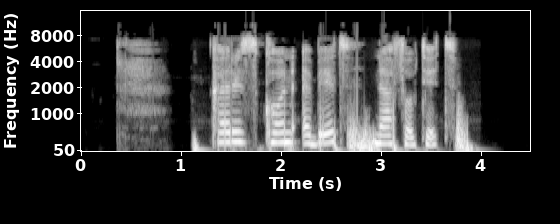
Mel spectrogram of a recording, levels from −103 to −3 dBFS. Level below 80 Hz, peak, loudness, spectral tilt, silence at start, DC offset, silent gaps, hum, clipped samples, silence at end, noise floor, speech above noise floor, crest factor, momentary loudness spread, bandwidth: -28 dBFS; 0 dBFS; -11 LUFS; -4 dB/octave; 0.35 s; under 0.1%; none; none; under 0.1%; 0.55 s; -38 dBFS; 27 dB; 12 dB; 18 LU; 10.5 kHz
